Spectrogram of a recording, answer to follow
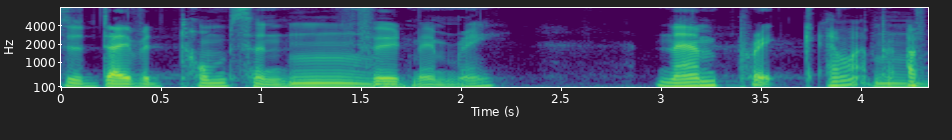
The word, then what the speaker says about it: Namprik: Namprik, I've pronounced that correctly.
